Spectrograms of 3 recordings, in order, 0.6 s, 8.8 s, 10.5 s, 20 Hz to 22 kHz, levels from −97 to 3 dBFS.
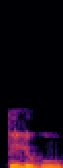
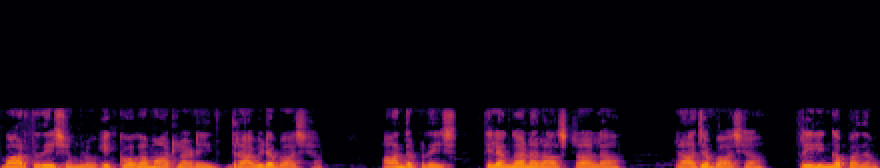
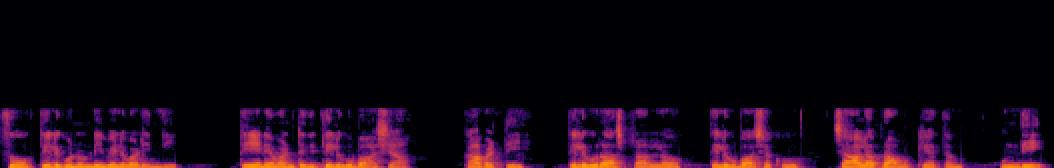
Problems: none marked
